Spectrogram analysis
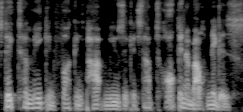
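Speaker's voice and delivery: close whisper directly into the microphone. Starting the rundown, the speaker leans close to the mic to say this. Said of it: "Let me get close when I say this".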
